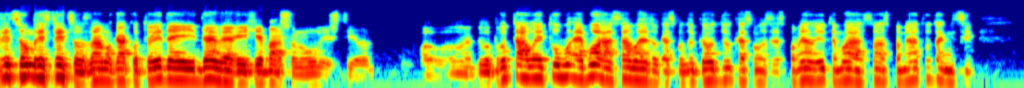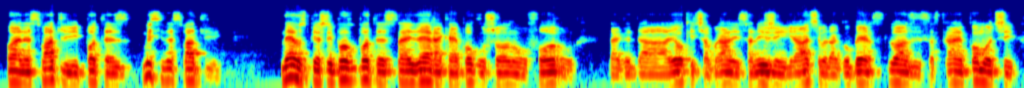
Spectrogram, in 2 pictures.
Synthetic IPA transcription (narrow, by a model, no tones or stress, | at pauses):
st̪ɾit̪soumɾist̪ɾit̪soznaːmo̞kako̞t̪oːid̪eid̪e̞nʋeɾixjebaʃo̞no̞ːuniʃt̪io̞ | oonojebiːlˠo̞bɾut̪aːlˠnoit̪uːemo̞ːɾamsamo̞et̪okad̪smokkad̪smosespomeːnulijut̪emo̞ːɾamsamospomenuat̪ut̪akmit̪si | oʋajnesʋat̪ʎʲiʋipo̞t̪ezmislinesʋat̪ʎʲiʋi | ne̞uspje̞ʃnipopo̞t̪e̞zsnaid̪eːɾakad̪jepo̞kuʃaonoːufo̞ːɾu | d̪̥ad̪ajo̞kit͡ɕabɾaːniːsaniʒiːmiɡɾaːt͡ʃimad̪aɡobeɾd̪olˠazisast̪ɾaːnepo̞mo̞t͡ɕi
